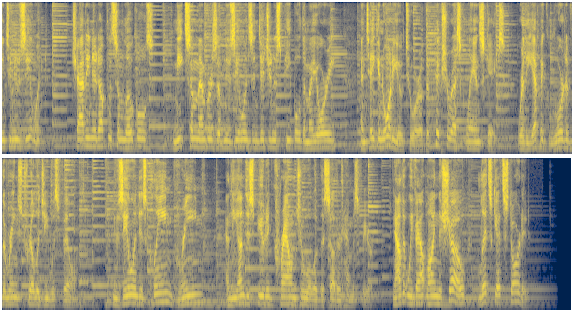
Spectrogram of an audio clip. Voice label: PodCast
